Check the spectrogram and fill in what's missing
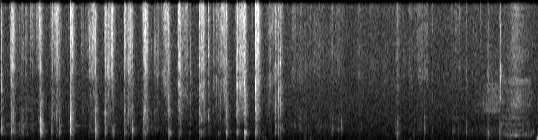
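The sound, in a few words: shuffling Gaia oracle cards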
